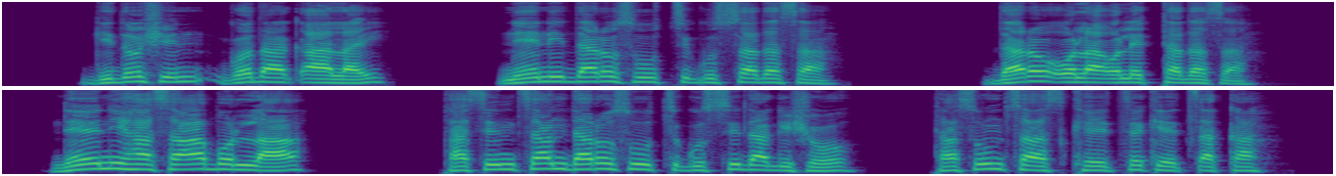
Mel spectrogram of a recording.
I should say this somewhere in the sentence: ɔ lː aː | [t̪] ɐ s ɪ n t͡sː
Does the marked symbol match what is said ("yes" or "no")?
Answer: yes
